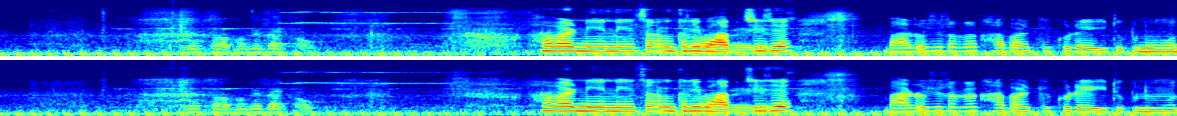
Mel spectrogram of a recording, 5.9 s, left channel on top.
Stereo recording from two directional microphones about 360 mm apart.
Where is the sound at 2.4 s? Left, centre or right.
Centre.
